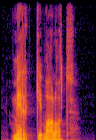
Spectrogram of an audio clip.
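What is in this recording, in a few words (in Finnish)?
"Merkkivalot", Finnish; OTAVA KONSERNI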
